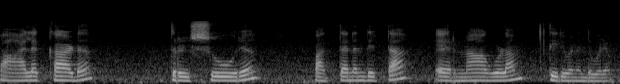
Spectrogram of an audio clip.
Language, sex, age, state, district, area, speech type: Malayalam, female, 30-45, Kerala, Palakkad, rural, spontaneous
